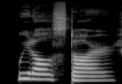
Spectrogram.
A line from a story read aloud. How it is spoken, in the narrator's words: Hyunjin says sadly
